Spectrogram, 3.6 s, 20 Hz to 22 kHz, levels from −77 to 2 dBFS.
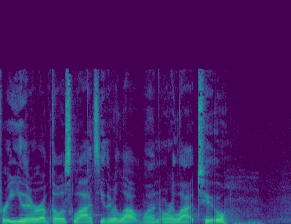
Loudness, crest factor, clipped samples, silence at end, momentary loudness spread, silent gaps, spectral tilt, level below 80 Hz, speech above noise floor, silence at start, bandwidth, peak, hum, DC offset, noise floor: -24 LUFS; 18 dB; under 0.1%; 0 s; 7 LU; none; -4 dB/octave; -58 dBFS; 22 dB; 0 s; 15.5 kHz; -6 dBFS; none; under 0.1%; -46 dBFS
